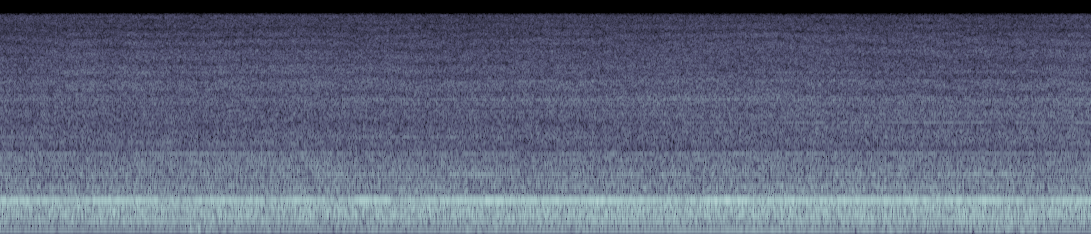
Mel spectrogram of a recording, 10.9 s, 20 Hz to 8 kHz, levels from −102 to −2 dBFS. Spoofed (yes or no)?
no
